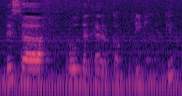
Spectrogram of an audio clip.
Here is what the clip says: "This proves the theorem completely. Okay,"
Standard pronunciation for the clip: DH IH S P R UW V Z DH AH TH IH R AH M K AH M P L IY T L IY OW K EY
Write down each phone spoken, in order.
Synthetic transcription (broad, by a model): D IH S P R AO Z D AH T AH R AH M K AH M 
